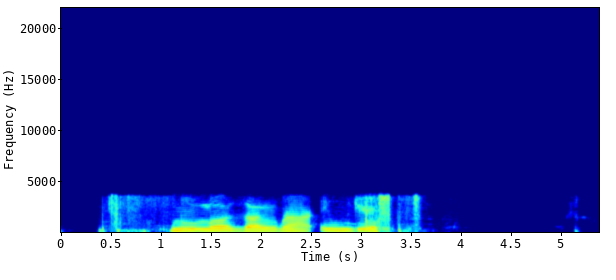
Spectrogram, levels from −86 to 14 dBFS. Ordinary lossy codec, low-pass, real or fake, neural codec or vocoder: Opus, 24 kbps; 3.6 kHz; fake; codec, 16 kHz, 1 kbps, X-Codec, HuBERT features, trained on balanced general audio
